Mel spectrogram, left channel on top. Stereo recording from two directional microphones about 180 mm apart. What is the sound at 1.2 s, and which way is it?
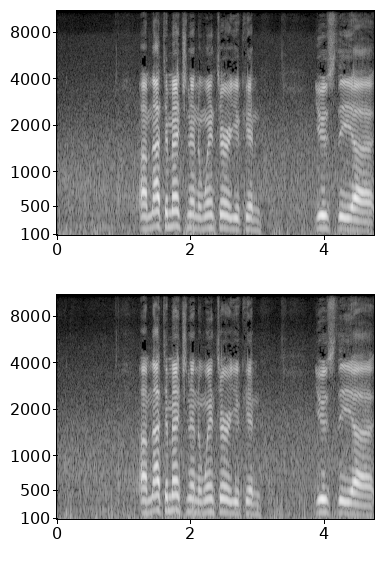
Speech, centre (ahead or behind).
